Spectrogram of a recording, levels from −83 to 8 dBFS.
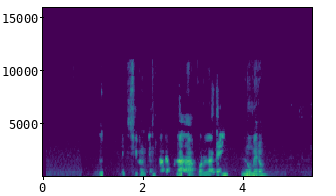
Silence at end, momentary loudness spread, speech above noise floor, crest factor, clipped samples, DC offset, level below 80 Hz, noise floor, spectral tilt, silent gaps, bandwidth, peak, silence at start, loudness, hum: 0.9 s; 16 LU; 43 dB; 24 dB; under 0.1%; under 0.1%; -54 dBFS; -66 dBFS; -6 dB/octave; none; 11.5 kHz; -2 dBFS; 1.15 s; -24 LUFS; none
